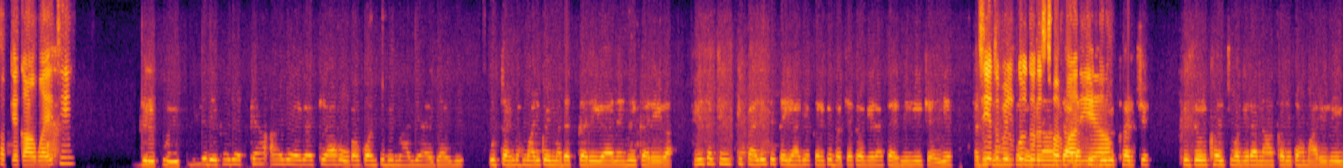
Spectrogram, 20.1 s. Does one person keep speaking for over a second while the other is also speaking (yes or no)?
yes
